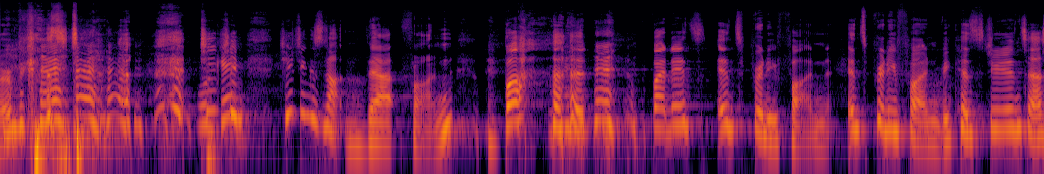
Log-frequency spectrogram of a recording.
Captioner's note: laugh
